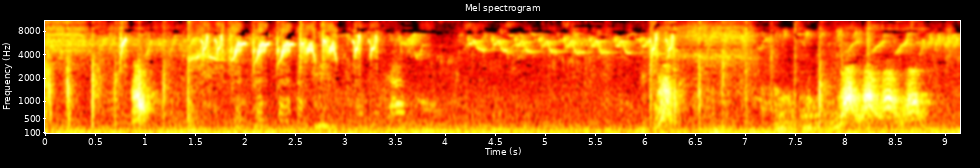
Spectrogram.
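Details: Crimson sunbird, cremino with red eyes, in ngobra song: short runs of sharp, high twittering broken by quiet gaps, with a few lower warbled notes and faint background noise.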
